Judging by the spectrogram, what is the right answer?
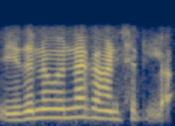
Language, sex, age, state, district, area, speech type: Malayalam, male, 30-45, Kerala, Kozhikode, urban, conversation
